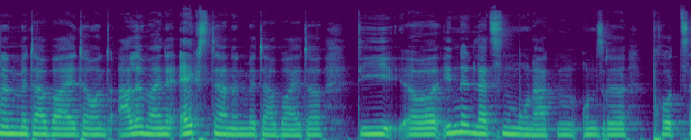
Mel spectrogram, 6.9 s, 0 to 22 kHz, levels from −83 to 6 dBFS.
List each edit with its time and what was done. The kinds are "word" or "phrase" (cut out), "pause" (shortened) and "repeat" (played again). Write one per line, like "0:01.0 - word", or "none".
none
